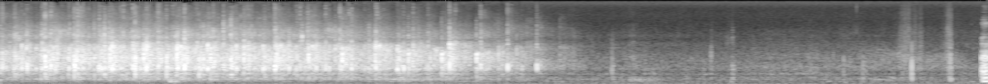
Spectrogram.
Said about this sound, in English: So let's give him a round of applause to come up.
